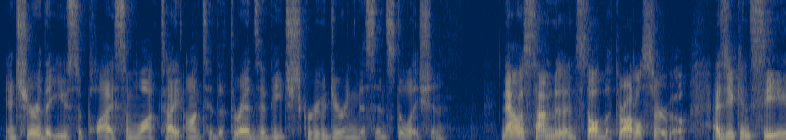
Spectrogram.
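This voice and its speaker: A man giving a methodical, step-by-step instructional voice-over, often repeating himself as he explains each step. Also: lowish voice. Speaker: model aircraft build instructor.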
